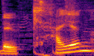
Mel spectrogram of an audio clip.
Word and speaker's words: Lucayan: It's called 042 Lucayan, I think it's pronounced.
